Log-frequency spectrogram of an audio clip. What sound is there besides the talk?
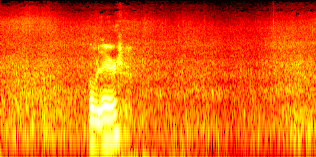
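ocean waves on the shore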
